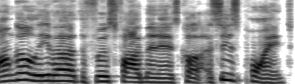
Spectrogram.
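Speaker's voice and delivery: put-on, heavy, thick Liverpool northern English accent. Quoting a woman's response to him: thick Liverpool-Manchester UK accent. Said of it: "she has a really thick accent".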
